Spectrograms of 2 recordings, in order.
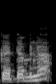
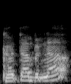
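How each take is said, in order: First: The final vowel is kept short. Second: The final vowel is drawn out long. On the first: They (female, plural) wrote. "बगैर खींचे, बगैर अलिफ के" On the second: We wrote. "We wrote"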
